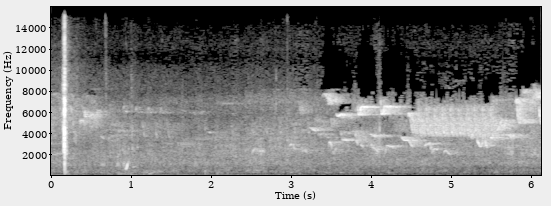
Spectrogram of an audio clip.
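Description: A single sharp click from a baitcasting reel just after the start, over a steady low background hum. From about halfway, a bird sings a run of short high notes.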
